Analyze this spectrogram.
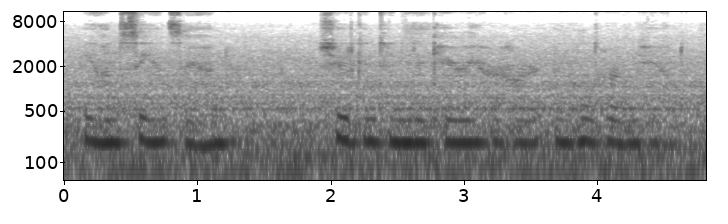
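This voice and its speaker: Soft-spoken delivery over noticeable background noise. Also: moderate pace. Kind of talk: poetry reading.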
